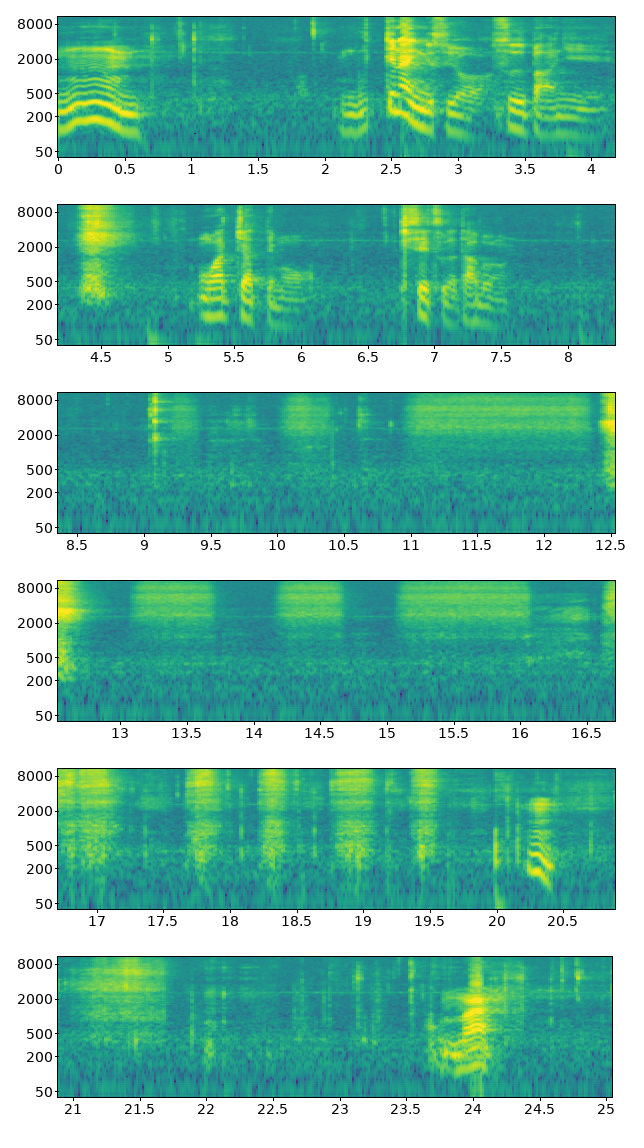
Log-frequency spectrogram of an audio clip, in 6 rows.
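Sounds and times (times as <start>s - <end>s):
person slurping noodles: 11.0s - 19.6s, 21.0s - 21.8s.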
